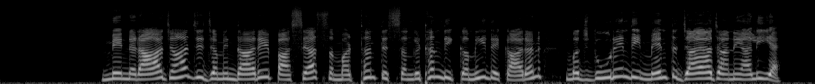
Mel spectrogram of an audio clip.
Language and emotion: Dogri, angry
